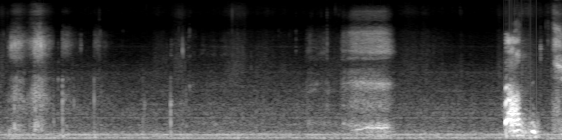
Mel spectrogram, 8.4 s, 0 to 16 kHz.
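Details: Quiet breathy sniffs and stifled bursts, then a louder forceful sneeze with a second burst; an adult man at 3 a.m. in a motel with air conditioning, nose itchy and runny from pollen, has an intensifying stifled sneezing fit.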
